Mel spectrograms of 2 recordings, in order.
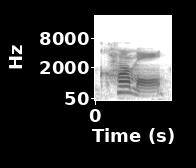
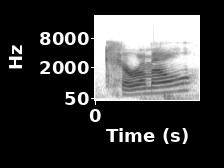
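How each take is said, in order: First: The word is said with two syllables. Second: The word is said with three syllables. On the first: This is the usual West Coast pronunciation. "which is how it's typically pronounced on the West Coast" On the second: This is the usual East Coast pronunciation. "three syllables"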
